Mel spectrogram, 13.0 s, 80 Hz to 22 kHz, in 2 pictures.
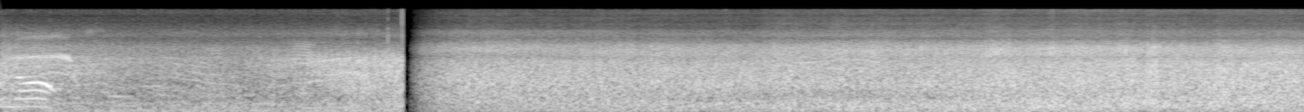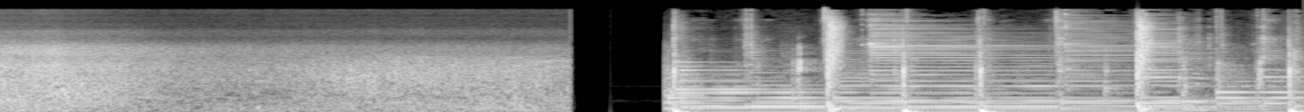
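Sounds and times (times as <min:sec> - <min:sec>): surf breaking on shore: 0:00.0 - 0:09.4.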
